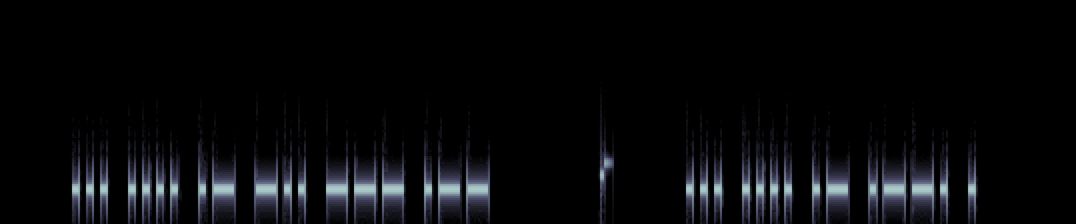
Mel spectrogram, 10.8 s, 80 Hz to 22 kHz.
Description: Morse code, heard as a keyed tone, about 17 wpm, 700 Hz. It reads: SHADOW SHAPE
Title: Sets of 5 Words Encore - New Word Drill - 17wpm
